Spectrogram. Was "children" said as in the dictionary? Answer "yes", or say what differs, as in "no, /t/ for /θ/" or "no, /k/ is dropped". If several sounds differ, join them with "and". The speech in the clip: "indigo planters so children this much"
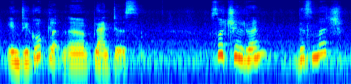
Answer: yes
